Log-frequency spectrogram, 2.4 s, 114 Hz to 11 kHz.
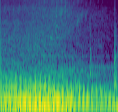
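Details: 2015 Honda Vario 125 that died suddenly, after rejoining a broken wire at the connector: engine fires and runs with a steady, even low drone, then settles to a smooth idle; owner still suspects the previously modified starter relay.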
